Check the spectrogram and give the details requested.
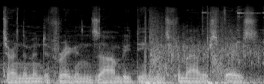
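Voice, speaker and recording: An American actor playing a brooding, world-weary hardboiled detective in a video game, deadpan and sardonic. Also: male voice, very deep voice, fairly quick, music in the background. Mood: brooding, wry. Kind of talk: hardboiled game narration and dialogue.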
